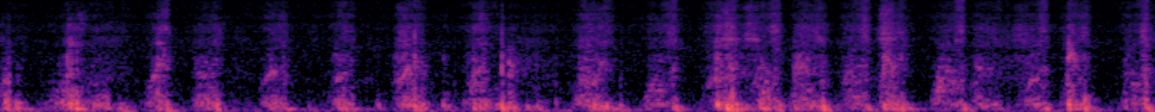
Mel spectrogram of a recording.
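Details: Rocco, a Brussels griffon, digging at a bed to fluff it up. Low, muffled scrapes and grunty snorts come in irregular bursts, several per second, against a quiet room.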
